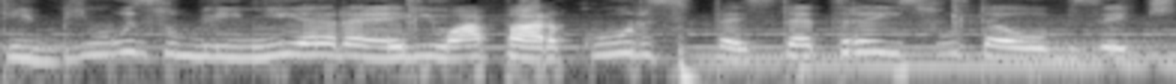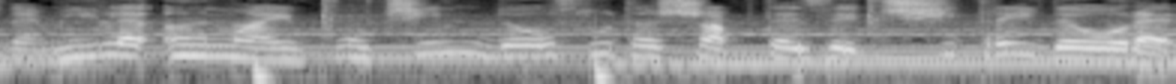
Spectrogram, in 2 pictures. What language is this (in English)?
Romanian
